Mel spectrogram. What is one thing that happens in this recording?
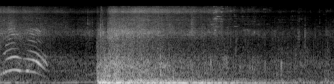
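A magic blast bursts with a crackling whoosh.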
